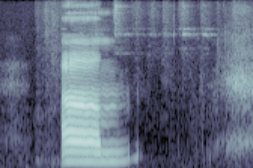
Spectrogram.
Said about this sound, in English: Sorry, my dogs are... being dogs.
